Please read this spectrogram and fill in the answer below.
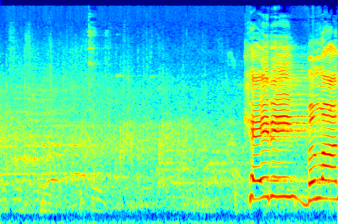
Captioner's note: audience claps and cheers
